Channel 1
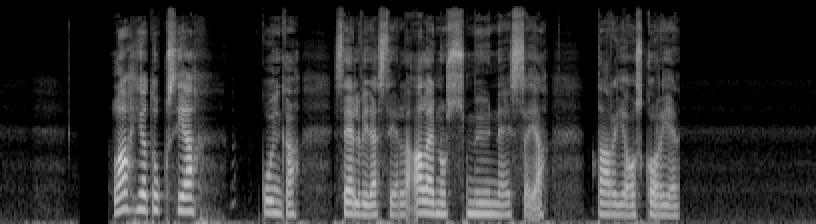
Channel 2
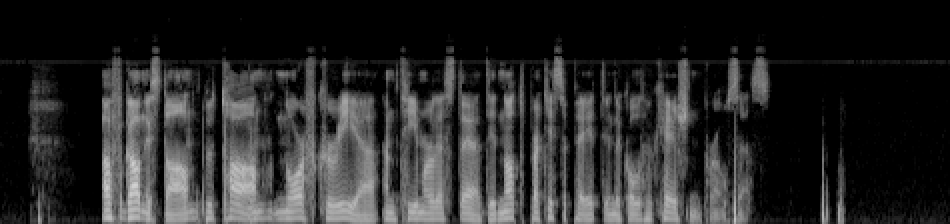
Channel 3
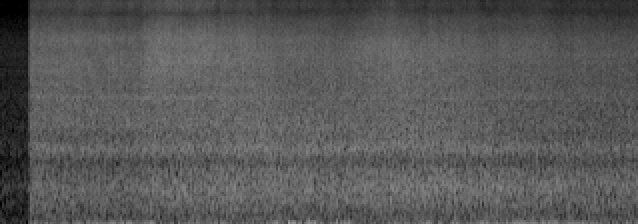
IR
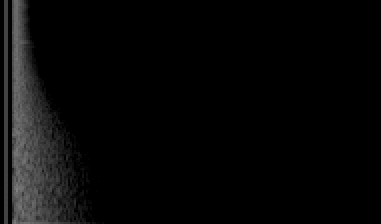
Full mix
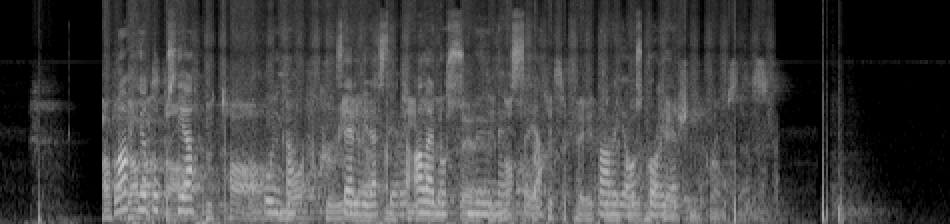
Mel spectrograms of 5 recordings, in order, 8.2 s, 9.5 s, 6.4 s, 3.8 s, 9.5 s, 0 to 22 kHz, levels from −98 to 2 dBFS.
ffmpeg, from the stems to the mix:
-filter_complex "[0:a]volume=-3dB[a];[1:a]acrusher=bits=3:mode=log:mix=0:aa=0.000001,volume=-1.5dB,asplit=2[b][c];[c]volume=-16dB[d];[2:a]acrossover=split=1900[e][f];[e]aeval=exprs='val(0)*(1-1/2+1/2*cos(2*PI*6.6*n/s))':c=same[g];[f]aeval=exprs='val(0)*(1-1/2-1/2*cos(2*PI*6.6*n/s))':c=same[h];[g][h]amix=inputs=2:normalize=0,adelay=1400,volume=-1.5dB[i];[b][i]amix=inputs=2:normalize=0,equalizer=f=8.5k:w=5.5:g=-10.5,acompressor=threshold=-33dB:ratio=10,volume=0dB[j];[3:a]atrim=start_sample=2205[k];[d][k]afir=irnorm=-1:irlink=0[l];[a][j][l]amix=inputs=3:normalize=0"

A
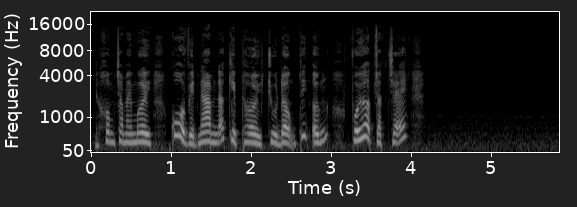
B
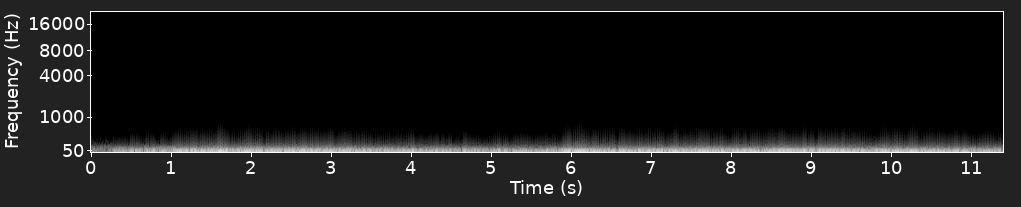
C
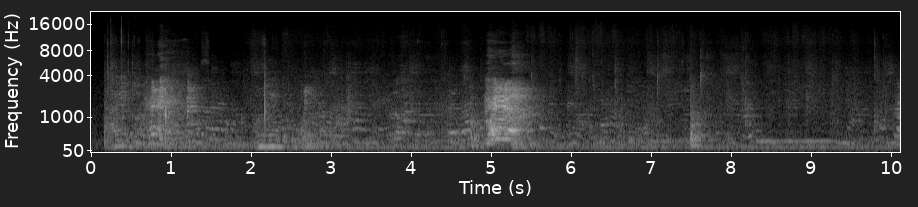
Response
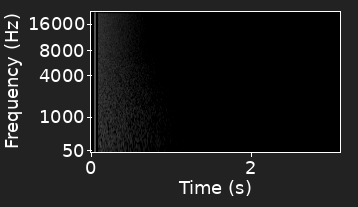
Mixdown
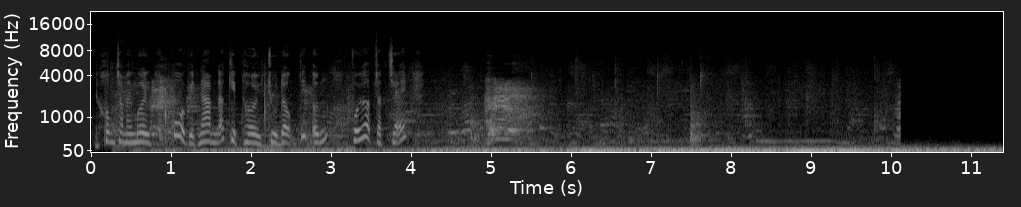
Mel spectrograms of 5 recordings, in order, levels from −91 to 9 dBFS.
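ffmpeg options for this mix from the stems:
-filter_complex "[0:a]volume=2dB,asplit=2[a][b];[1:a]highpass=58,adelay=250,volume=-6.5dB[c];[2:a]volume=-7.5dB[d];[b]apad=whole_len=513909[e];[c][e]sidechaincompress=threshold=-45dB:ratio=8:attack=16:release=678[f];[a][d]amix=inputs=2:normalize=0,highpass=210,lowpass=5.9k,acompressor=threshold=-40dB:ratio=2.5,volume=0dB[g];[f][g]amix=inputs=2:normalize=0"

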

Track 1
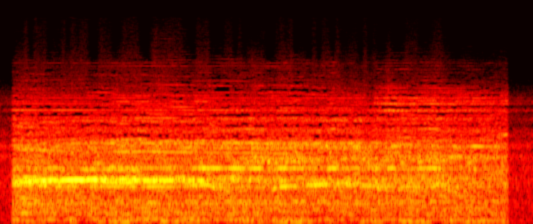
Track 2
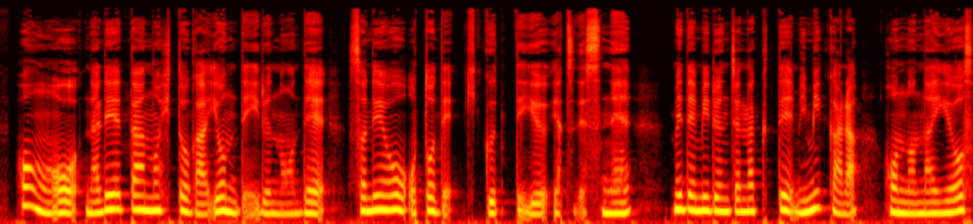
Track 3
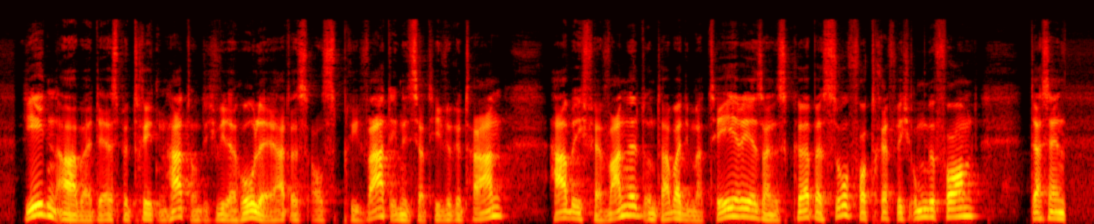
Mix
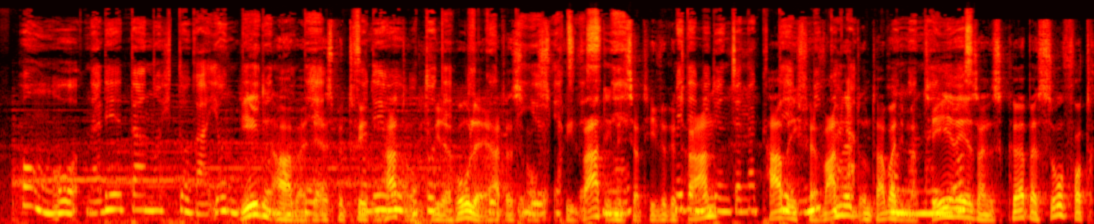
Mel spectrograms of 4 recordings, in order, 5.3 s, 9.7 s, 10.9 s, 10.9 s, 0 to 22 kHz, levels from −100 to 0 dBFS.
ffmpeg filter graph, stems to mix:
-filter_complex "[0:a]alimiter=level_in=2dB:limit=-24dB:level=0:latency=1,volume=-2dB,acompressor=threshold=-36dB:ratio=2,volume=-8.5dB[a];[1:a]acrossover=split=540[b][c];[b]aeval=exprs='val(0)*(1-0.5/2+0.5/2*cos(2*PI*1.7*n/s))':c=same[d];[c]aeval=exprs='val(0)*(1-0.5/2-0.5/2*cos(2*PI*1.7*n/s))':c=same[e];[d][e]amix=inputs=2:normalize=0,asplit=2[f][g];[g]adelay=11.1,afreqshift=-0.57[h];[f][h]amix=inputs=2:normalize=1,volume=1dB[i];[2:a]adelay=2150,volume=0dB[j];[a][i][j]amix=inputs=3:normalize=0,equalizer=f=1.4k:t=o:w=1.7:g=-8.5,aexciter=amount=2.8:drive=4.8:freq=4k"

